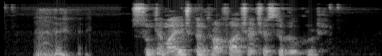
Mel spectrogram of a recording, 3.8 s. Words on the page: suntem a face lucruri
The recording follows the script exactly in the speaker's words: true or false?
false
